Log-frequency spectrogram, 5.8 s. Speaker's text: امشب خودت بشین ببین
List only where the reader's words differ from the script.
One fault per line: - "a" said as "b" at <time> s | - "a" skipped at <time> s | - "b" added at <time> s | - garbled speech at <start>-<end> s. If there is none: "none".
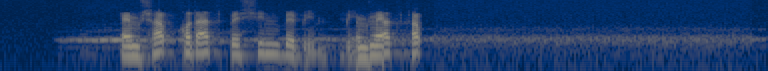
- garbled speech at 2.5-3.2 s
